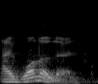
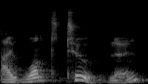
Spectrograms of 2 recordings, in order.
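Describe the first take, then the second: First: 'Want to' is reduced and blended into 'wanna'. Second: Both words 'want to' are said in full. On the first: "You can say I wanna learn" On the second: "You can say I want to learn"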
